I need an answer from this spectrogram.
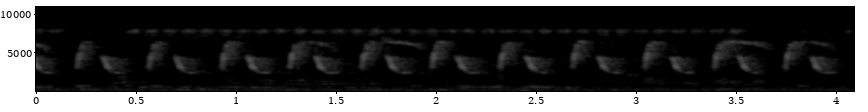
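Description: A garden bird calling in a fast, even string of short down-slurred chirps, about five a second, without a break.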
